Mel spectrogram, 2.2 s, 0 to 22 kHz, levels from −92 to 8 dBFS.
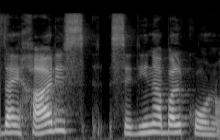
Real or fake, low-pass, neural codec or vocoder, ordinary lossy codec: real; 14.4 kHz; none; MP3, 96 kbps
